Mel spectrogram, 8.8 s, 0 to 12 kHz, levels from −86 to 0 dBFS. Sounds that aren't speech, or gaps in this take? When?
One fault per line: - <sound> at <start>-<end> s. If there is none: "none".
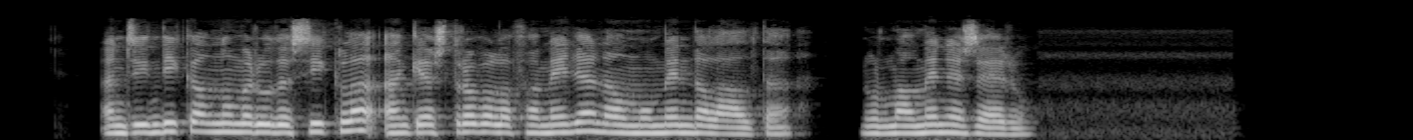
none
